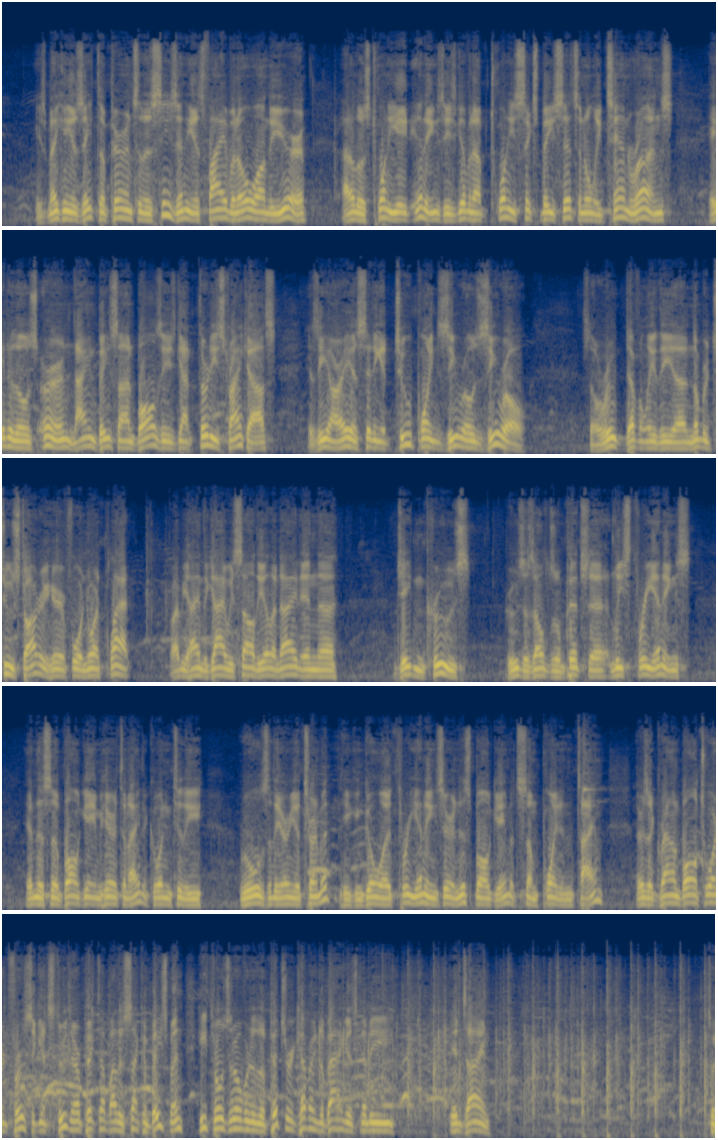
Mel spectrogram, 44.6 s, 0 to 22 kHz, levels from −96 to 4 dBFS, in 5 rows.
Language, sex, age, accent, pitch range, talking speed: English, male, 60-79, American, 115-145 Hz, 195 wpm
